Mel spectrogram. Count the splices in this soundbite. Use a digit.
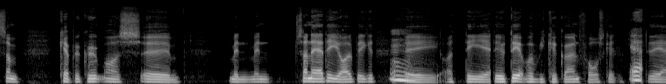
2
